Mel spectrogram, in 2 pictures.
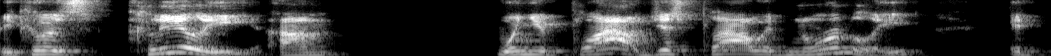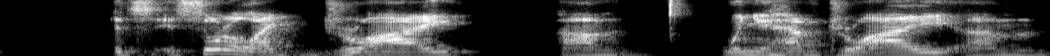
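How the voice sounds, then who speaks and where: A man speaks very slowly with long, frequent pauses, using a fairly high pitch, a bright, sharp tone, vocal fry and lively intonation. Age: 60s. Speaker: farmer. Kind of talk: webinar presentation. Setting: webinar.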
